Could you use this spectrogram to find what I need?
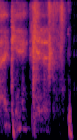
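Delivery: a breathless whisper for the dog. Pretend. Streamer whispers the dog's words while it hunts a moth.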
